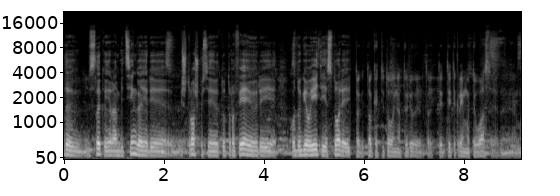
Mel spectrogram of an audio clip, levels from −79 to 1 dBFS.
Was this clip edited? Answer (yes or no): yes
